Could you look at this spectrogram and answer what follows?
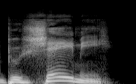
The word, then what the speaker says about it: Buscemi: Steve actually has been known to pronounce his last name Buscemi, but the proper Italian pronunciation is Buscemi.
